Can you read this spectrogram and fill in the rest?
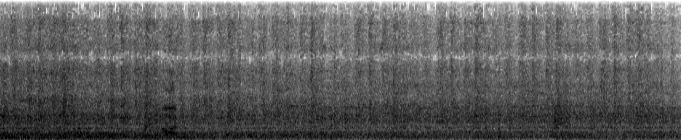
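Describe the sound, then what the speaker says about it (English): A subway train passes close by, a loud, steady rolling rumble of rail cars and wheels that holds for several seconds without letting up. "Subway coming behind me."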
